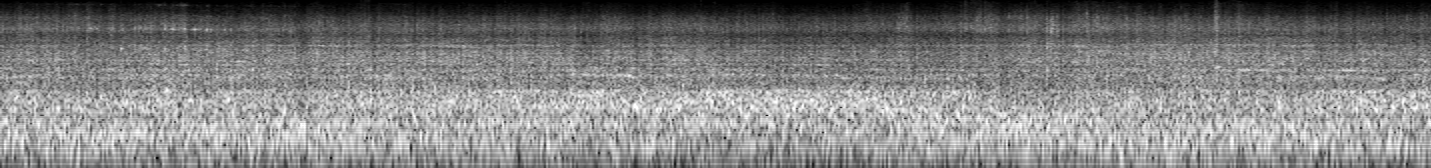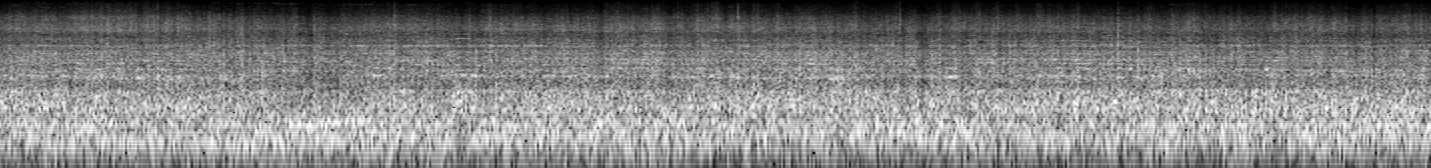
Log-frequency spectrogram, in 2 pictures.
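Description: Loaded coal train's hopper cars rolling past: steel wheels on the rails making a steady, loud rumble and clatter.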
